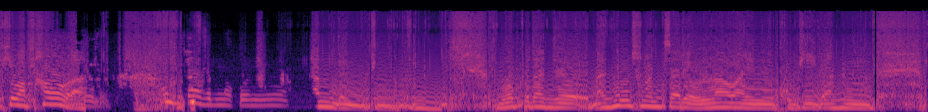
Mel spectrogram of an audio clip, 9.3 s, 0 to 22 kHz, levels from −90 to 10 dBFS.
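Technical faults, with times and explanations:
Throughout, stuck bit: a distortion rides on the speech for the whole clip, and the pauses never go truly quiet but fill with a gritty noise floor. This is likely one bit of the sample data held at a fixed value, so about half the samples are pushed off by a constant step. On a waveform, quiet stretches show a steady offset or fuzz instead of a flat line. A spectrogram shows a broadband haze across all frequencies, even between phrases.
0.8 to 1.35 s and 1.84 to 3.18 s, speech suppressed in double talk: the talker's level falls away in two spans, by around 20 dB in the first and around 25 dB at worst in the second, with parts thinning or dropping out in pieces. This is likely an echo canceller that could not tell the local voice from loudspeaker echo while both sides spoke, so it turned everything down. The waveform envelope sags sharply in these spans. 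The spectrogram shows energy fading.
1.88 to 2.03 s, echo leak: a brief delayed copy of the voice slips through, lagging the original by 229 ms and sounding about 5 dB louder than the direct speech. This is likely a loudspeaker-side echo canceller letting part of the returned signal past. It comes just as the second suppressed span begins. On a spectrogram, the harmonic pattern repeats, shifted about a quarter second later. The waveform shows a short extra burst overlapping the dipped speech.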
